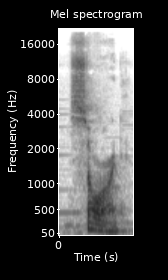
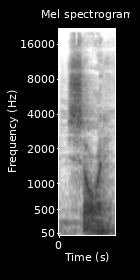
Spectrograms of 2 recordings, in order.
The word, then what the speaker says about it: sword: below up next is sword sword sword again the W is silent we don't pronounce a w it's just like Lord Lord sword sword Lord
